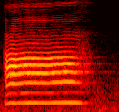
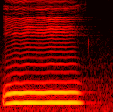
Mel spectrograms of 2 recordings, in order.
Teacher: If I just leave my mouth open, it's ah. But if I make my mouth smaller and my tongue goes higher, it becomes e. 这 边 的 动 作 是 一 样 的， 那 个 啊 跟 e 不 同， 完 全 是 在 口 腔 这 边 发 生 的。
